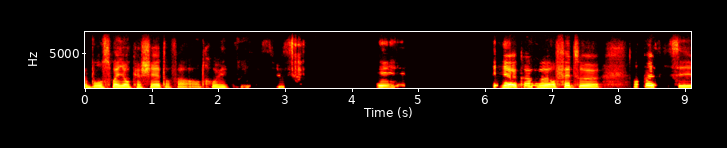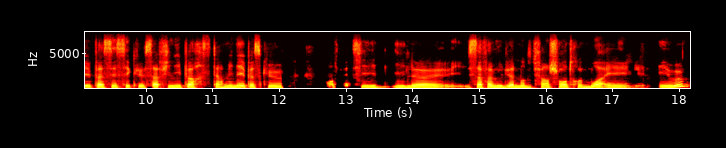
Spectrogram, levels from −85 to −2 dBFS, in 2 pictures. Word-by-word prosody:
Bon 195 0 -1
on - - +2
se 195 - -8
voyait 195 0 +5
en 195 - +3
cachette, 195 +2 -1
enfin - - -9
on - - -11
trouvait 185 -1 -5 0.2
des 175 - -19
excuses 230 -1 -12 1.4
et 205 -2 -1 1.3
et 425 - 0 0.2
heu, 205 0 +10
comme, 235 +3 0
heu, 210 -1 +6
en 195 - +5
fait, 225 +1 +2
heu 200 -1 +3 0.5
en - - -4
fait 240 0 +8
ce 245 - -18 0.2
qui 200 - 0 0.2
s'est - - -6
passé 190 +3 +1
c'est 215 -1 -4
que 205 - -5
ça 195 -1 0
a - - +4
finit 205 0 -3
par 200 -1 +1
se - - -15
terminer 200 +5 0
parce 205 -3 -3
qu'en 180 -1 -5 0.6
fait 215 -1 -11
il 195 +1 -4 0.2
il, 200 -1 -2
heu, 185 -2 +1
il 330 -4 -12
sa 195 -1 +2
famille 200 0 +1
lui 195 +1 +1
a 185 - +5
demandé 185 -1 -3
de 180 - -16
faire 180 0 -3
un - - -1
choix 195 +1 0
entre 195 -1 -2
moi 190 +1 +1
et 185 - -8
et 195 0 -2
eux. 205 +8 +2
195 Hz, 180 wpm, -20 LUFS, 190-210 Hz, 1.4 s, heu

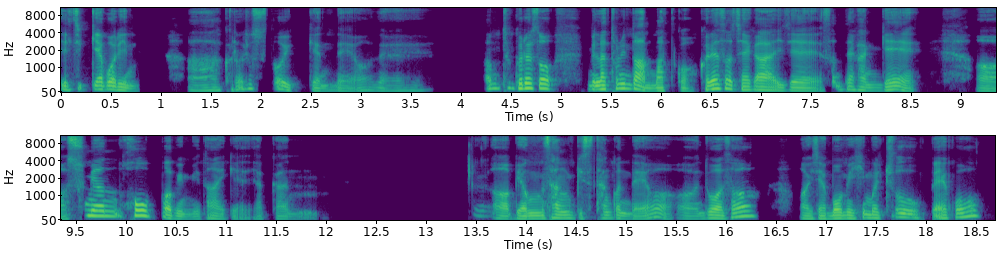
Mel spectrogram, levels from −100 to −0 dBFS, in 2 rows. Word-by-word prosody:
일찍 135 +1 -2
깨 145 - +4
버린 120 -10 +1 0.5
아 105 +2 -7
그럴 - - -7
수도 155 -4 -2
있겠네요. 100 0 -8
네. 100 - -9 1.0
아무튼 180 +2 -5
그래서 180 -2 +5 0.3
멜라토닌도 155 +4 +3
안 100 -10 +3
맞고 100 -2 -4
그래서 165 +4 +4
제가 125 -4 +2
이제 105 -1 -1
선택한 120 -5 -5
게 120 -4 0 0.6
어 90 -2 -3
수면 200 - +4
호흡법입니다. 95 - +1
이게 - - -12
약간 90 -1 -11 1.9
어 100 -3 -1
명상 110 +4 +2
비슷한 115 +3 +1
건데요 105 +7 -3
어 100 -3 -8
누워서 150 - +2 0.4
어 105 - -3
이제 100 +1 -2
몸에 110 +2 +2
힘을 120 +2 -2
쭉 140 -4 -1
빼고 155 - 0
115 Hz, 245 characters per minute, -29 LUFS, 100-150 Hz, 1.9 s, 그래서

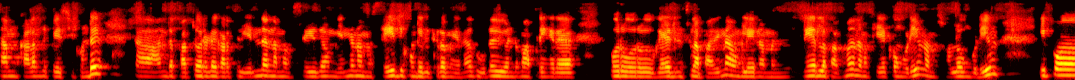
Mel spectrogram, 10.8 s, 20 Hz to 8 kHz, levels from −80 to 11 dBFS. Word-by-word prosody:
நாம் 175 0 +1
கலந்து 175 +2 -1
பேசிக்கொண்டு, 170 +9 +3 0.4
அ - - -1 0.2
அந்த 175 +2 -4
10 160 +3 -1
வருட 180 0 +2
காலத்தில் 165 -1 -3
என்ன 195 +2 +3
நம்ம 170 -1 -4
செய்தோம்? 170 +1 -2
என்ன 190 +3 -4
நம்ம 165 -3 -6
செய்து 195 +3 +6
கொண்டிருக்கிறோம்? 170 -1 -2
எதாவது 170 +2 -8
உதவி 185 +1 +1
வேண்டுமா? 165 0 -3
அப்படிங்கிற 160 -1 +1 0.6
ஒரு 180 -1 +2
ஒரு 165 -1 -1 0.2
கைடன்ஸ்லாம் 170 +1 +2
பாத்தீங்கன்னா, 160 +8 +2
அவங்கள 165 -2 +3
நம்ம 150 0 -8 0.3
நேர்ல 190 -1 +6
பாக்கும்போது, 210 +1 -1
நம்ம 170 -2 -9
கேட்க 165 +2 0
முடியும், 200 +4 0
நம்ம 170 - -13
சொல்லவும் 165 +1 -4
முடியும். 240 - +3 0.5
இப்போ, 220 +4 +5
170 Hz, 190 wpm, -22 LUFS, 165-185 Hz, 0.6 s, செய்து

